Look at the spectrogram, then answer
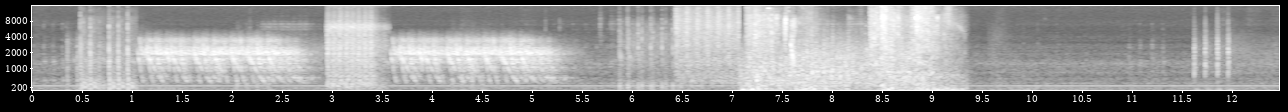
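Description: Video game machine gun fire in Campaign Series Vietnam, several sharp bursts of rattling automatic fire separated by pauses, with a sustained electronic tone and rapid clicking between volleys.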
